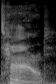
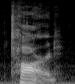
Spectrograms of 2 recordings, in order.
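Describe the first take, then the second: First: The vowel is a full standard 'tie' glide. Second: The vowel is flattened, sounding like 'tar'. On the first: "Tarred meant tired" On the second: "she would say, I'm tarred"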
